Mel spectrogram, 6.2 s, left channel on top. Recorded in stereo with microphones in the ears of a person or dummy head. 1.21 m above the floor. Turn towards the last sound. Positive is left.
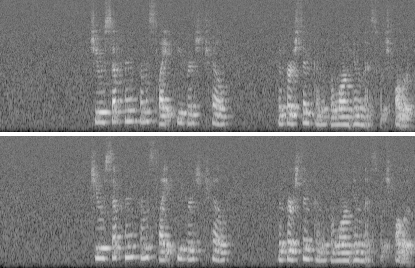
turn(degrees=65)  # may be behind; listen again after turning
